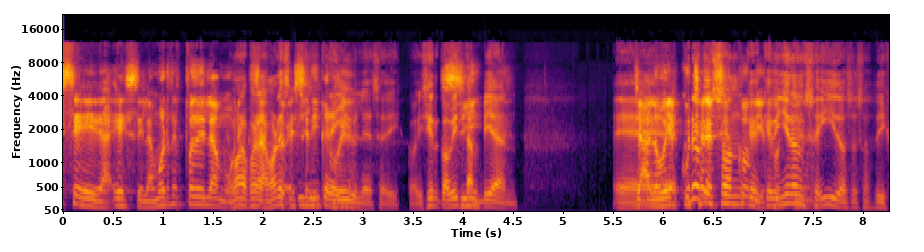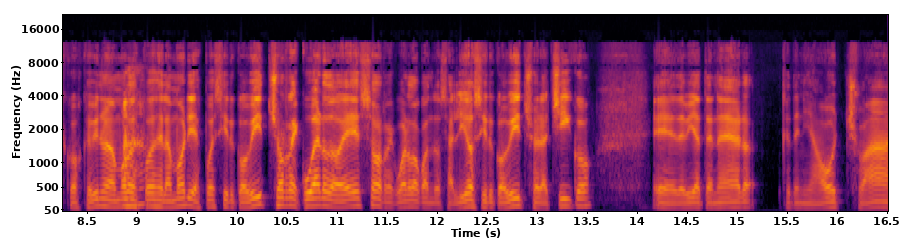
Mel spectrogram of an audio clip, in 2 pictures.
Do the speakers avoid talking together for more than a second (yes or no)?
no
